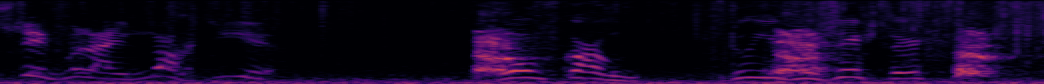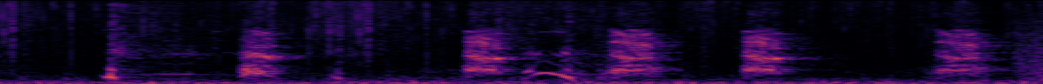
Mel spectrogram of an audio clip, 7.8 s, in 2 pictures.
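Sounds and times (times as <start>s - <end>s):
speech: 0.0s - 1.2s, 1.8s - 5.2s, 5.8s - 6.5s
dog barking: 1.8s - 2.1s, 2.9s - 3.9s, 4.8s - 7.7s.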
